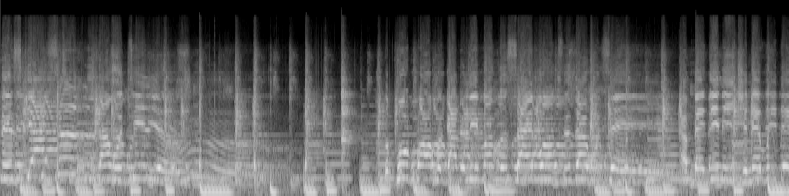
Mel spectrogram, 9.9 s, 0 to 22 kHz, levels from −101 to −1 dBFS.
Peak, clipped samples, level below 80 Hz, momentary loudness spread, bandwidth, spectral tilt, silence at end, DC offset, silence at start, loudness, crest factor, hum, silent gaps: -10 dBFS; under 0.1%; -32 dBFS; 6 LU; 12 kHz; -5.5 dB/octave; 0 s; under 0.1%; 0 s; -23 LUFS; 14 dB; none; none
